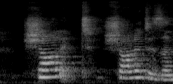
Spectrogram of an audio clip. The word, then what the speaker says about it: Charlotte: you can say charlotte charlotte is a name again ch is pronounced here as sher charlotte machine machine very common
